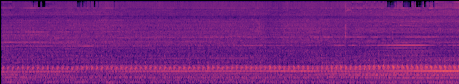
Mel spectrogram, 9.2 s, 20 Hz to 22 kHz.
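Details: Brand-new Hoover H-Wash 700 (H7W 412MBCR-80) washing machine on spin, empty drum, level surface, transport bolts removed: a steady hum with a regular knock three or four times a second; cause unknown.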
